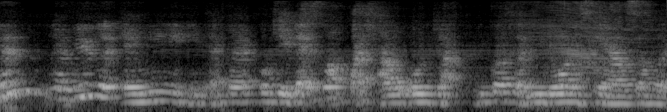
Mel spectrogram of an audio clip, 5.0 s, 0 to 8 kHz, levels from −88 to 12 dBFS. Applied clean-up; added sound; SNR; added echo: neural separator model SepFormer DNS4.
